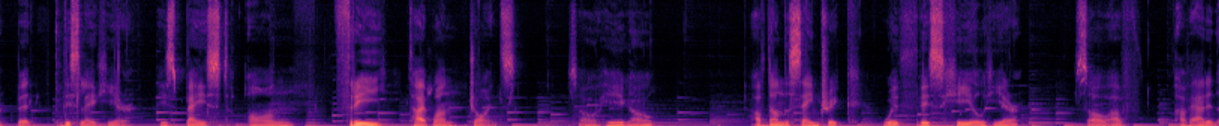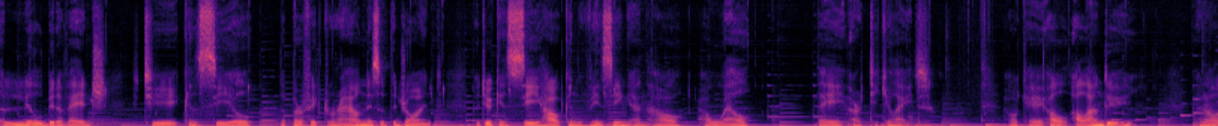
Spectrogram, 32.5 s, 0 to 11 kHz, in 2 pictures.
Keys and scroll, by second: 0.7 ctrl+v, 4.2 Escape.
